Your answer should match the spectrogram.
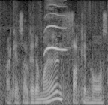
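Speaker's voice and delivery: normal talking voice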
